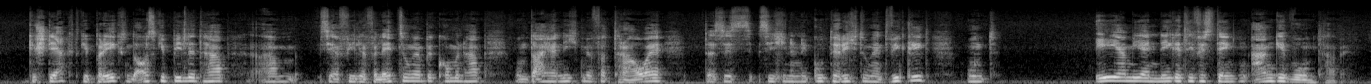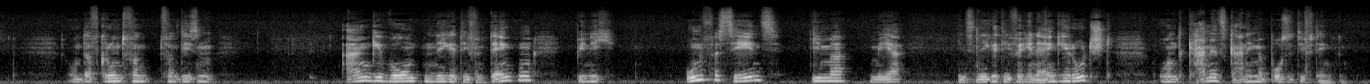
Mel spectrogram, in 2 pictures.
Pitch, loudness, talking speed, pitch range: 130 Hz, -19 LUFS, 120 wpm, 115-150 Hz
